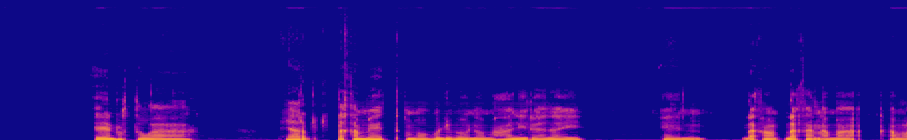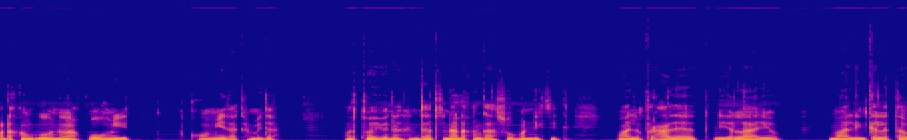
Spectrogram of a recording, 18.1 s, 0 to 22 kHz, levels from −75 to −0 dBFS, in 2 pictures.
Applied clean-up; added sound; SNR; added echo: neural mask model DeepFilterNet 3.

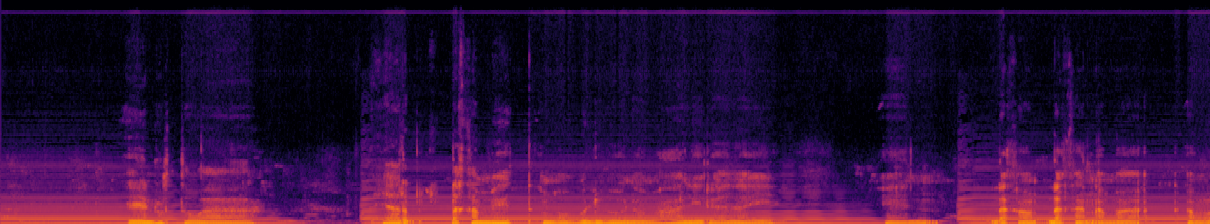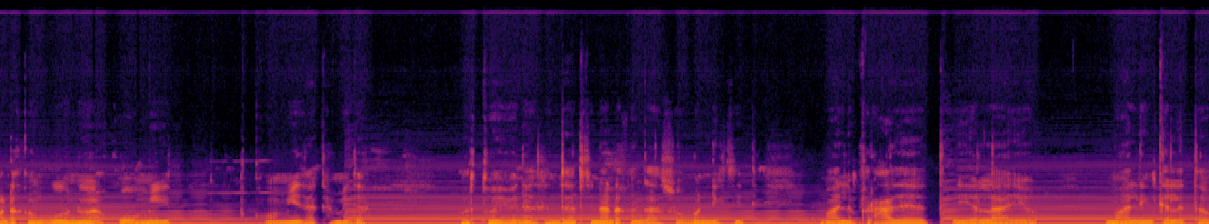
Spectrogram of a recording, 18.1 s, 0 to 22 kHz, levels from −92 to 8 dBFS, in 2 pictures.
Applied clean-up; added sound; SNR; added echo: none; Wind instrument, woodwind instrument; 9 dB; none.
